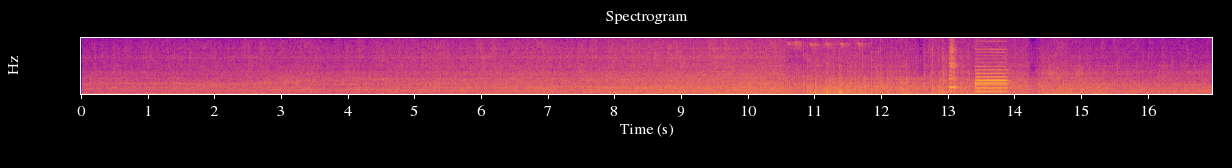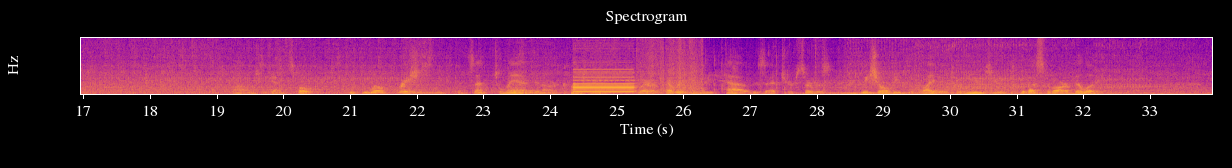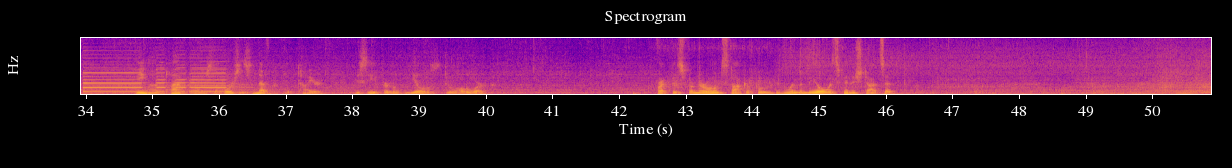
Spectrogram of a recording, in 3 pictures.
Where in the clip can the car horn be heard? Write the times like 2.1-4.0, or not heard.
13.0-13.9, 24.3-26.3, 34.0-36.1.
